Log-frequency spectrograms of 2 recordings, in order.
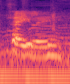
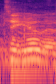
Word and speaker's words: Teulu: Well, we've been here this whole time and I've not known that this is pronounced in some Welsh impossible way. How is this set? Tay-Lee. Tay-Lee? Yeah. This whole time I'm calling it Teulu and they're You like, can no.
